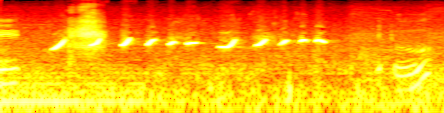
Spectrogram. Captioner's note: whistling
